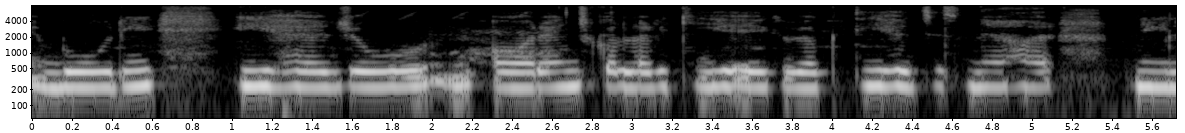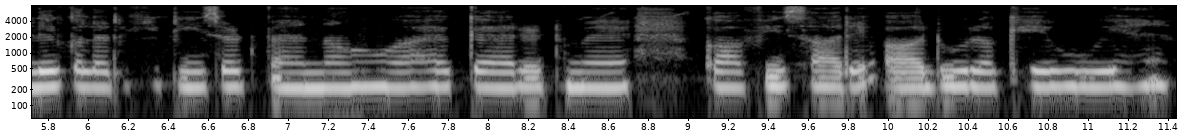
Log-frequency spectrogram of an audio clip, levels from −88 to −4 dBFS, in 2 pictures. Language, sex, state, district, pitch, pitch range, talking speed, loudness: Hindi, female, Bihar, Gopalganj, 225 Hz, 220-230 Hz, 155 wpm, -28 LUFS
